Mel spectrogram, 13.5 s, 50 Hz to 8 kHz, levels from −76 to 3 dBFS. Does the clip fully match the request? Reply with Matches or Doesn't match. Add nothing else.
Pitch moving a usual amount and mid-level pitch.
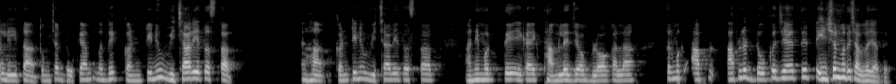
Matches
